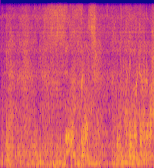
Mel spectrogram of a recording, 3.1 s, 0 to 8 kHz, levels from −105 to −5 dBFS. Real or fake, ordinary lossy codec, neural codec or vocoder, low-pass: fake; none; codec, 16 kHz, 4.8 kbps, FACodec; 7.2 kHz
